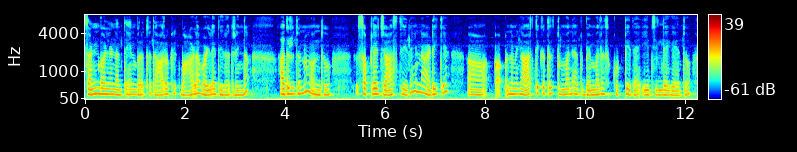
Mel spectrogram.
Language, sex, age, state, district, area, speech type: Kannada, female, 30-45, Karnataka, Chitradurga, urban, spontaneous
